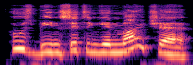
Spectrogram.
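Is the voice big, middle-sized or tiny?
middle-sized. It is said in a medium, middle-sized voice.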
